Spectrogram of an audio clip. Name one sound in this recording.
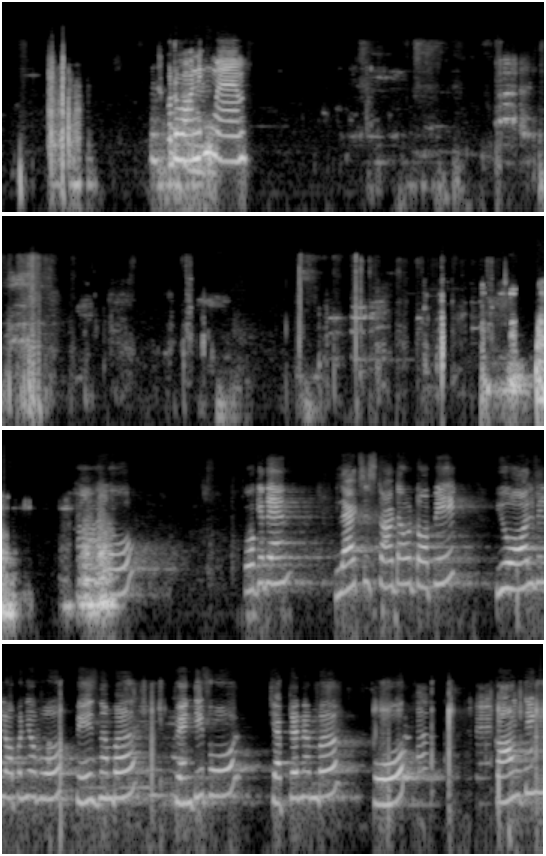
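A woman speaks into a headset microphone, teaching with animation.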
